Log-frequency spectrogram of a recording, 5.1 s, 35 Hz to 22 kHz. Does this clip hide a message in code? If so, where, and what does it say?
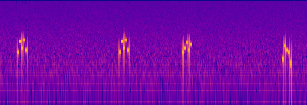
Yes: five-tone selective call (EIA) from 0.3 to 4.9 s, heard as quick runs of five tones, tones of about 30 ms. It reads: 28493 28493 24736 05322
